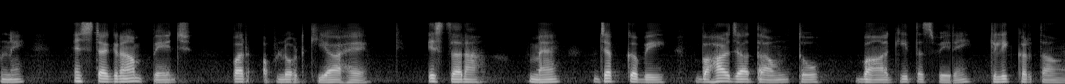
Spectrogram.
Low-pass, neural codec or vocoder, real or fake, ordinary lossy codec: 7.2 kHz; codec, 16 kHz, about 1 kbps, DyCAST, with the encoder's durations; fake; none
